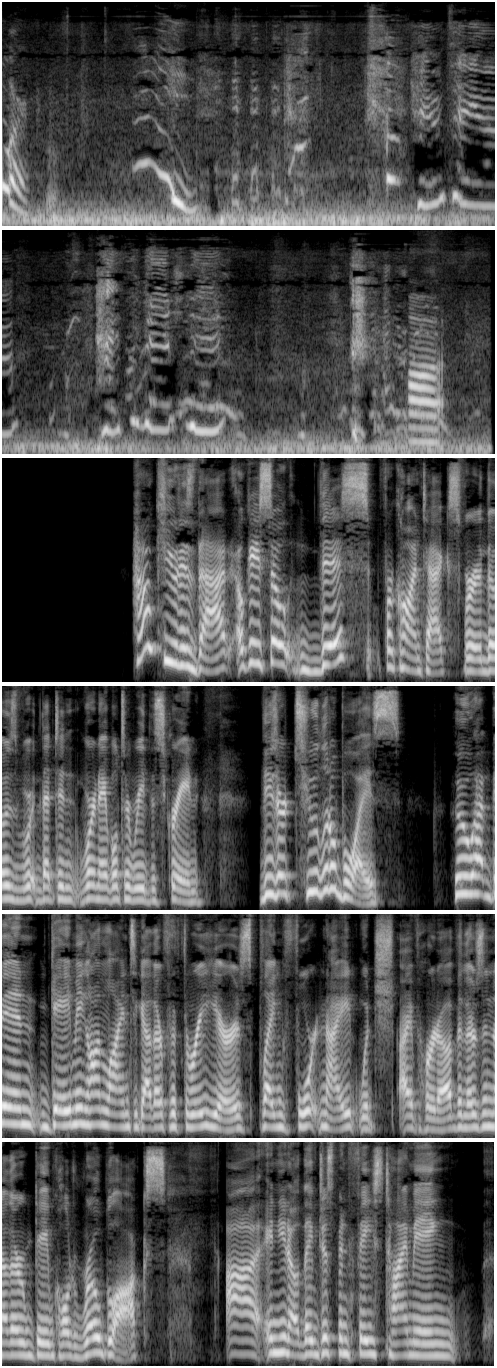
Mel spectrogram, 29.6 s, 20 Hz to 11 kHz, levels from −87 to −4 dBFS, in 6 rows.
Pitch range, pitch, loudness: 165-225 Hz, 190 Hz, -19 LUFS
